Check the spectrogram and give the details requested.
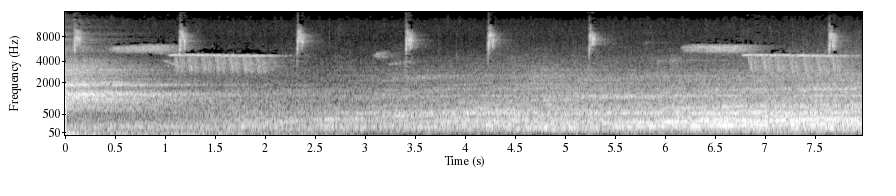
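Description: Faint forest birdsong: a short, high chirp about once a second, and twice a longer buzzing trill.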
